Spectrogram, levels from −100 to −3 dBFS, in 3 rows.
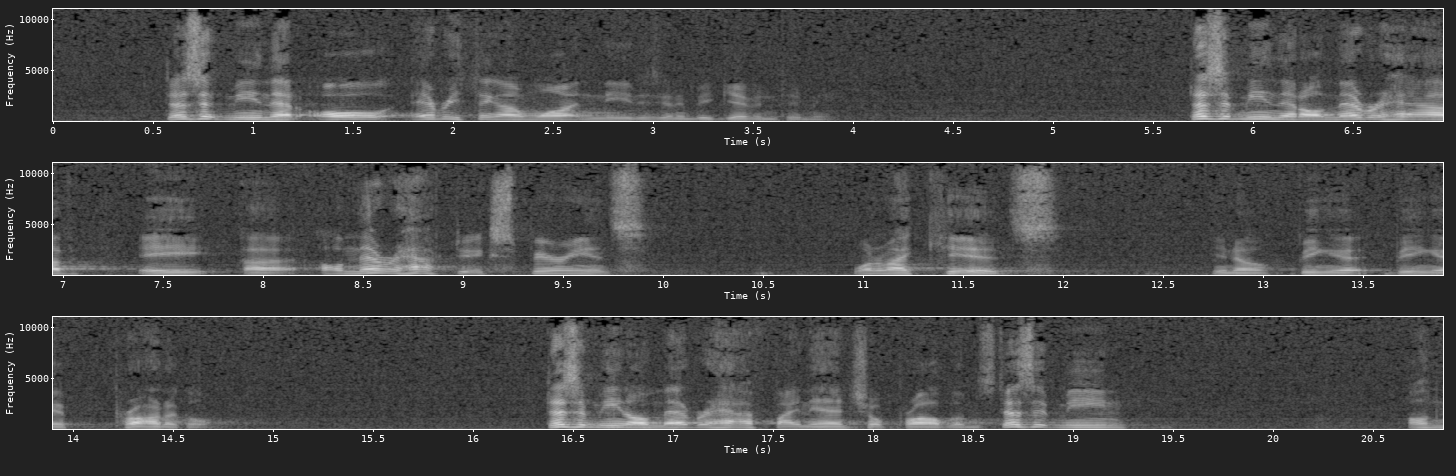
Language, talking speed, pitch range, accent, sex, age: English, 155 wpm, 120-170 Hz, American, male, 50-69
